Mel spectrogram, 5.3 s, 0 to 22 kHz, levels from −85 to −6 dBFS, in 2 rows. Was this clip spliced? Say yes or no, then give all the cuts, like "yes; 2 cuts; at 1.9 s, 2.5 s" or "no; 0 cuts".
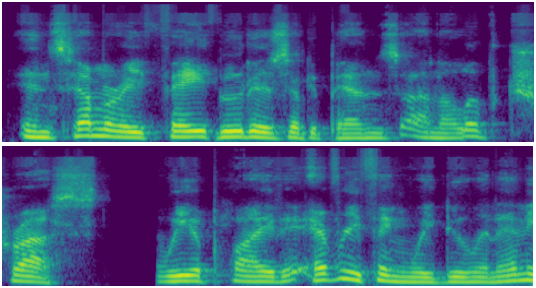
yes; 4 cuts; at 1.1 s, 1.5 s, 2.3 s, 3.4 s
